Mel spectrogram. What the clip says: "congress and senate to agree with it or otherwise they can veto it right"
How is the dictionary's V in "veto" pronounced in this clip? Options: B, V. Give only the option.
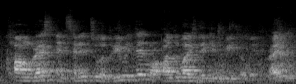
B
